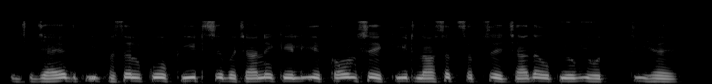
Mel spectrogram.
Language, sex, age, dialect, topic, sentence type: Hindi, male, 18-24, Awadhi Bundeli, agriculture, question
